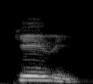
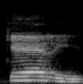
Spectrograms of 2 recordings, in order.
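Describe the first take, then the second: First: Keli with a closed E; closed 'e' vowel in Keli. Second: Kelly with an open E; loud, open 'eh' in Kelly. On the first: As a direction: say 'KAY-li' for Keli. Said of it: "Tudo fechado". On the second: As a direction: say 'KEH-li' for Kelly. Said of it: "Nós abrimos esse E". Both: Shown as a demonstration.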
